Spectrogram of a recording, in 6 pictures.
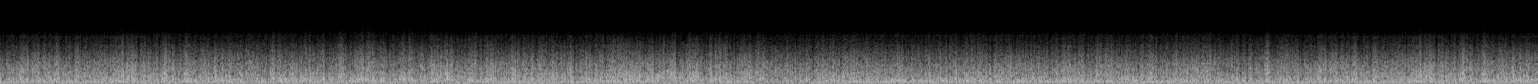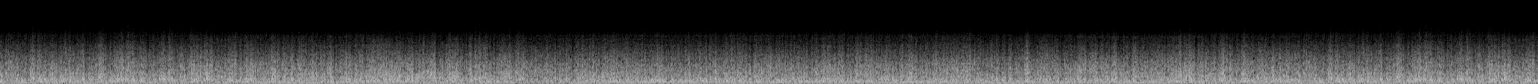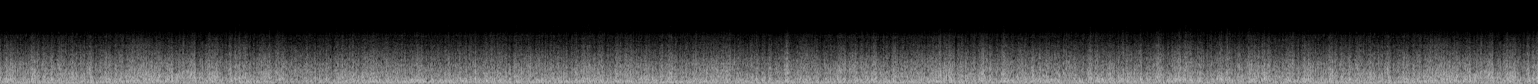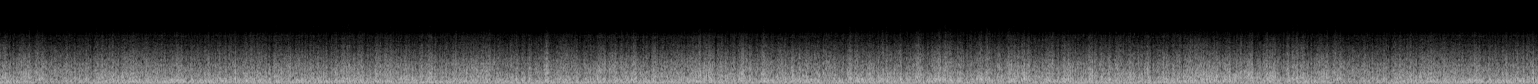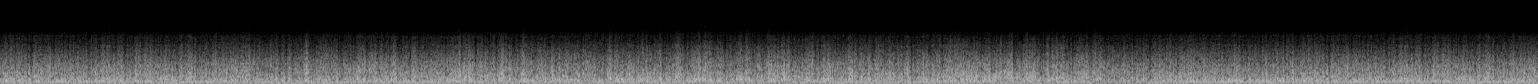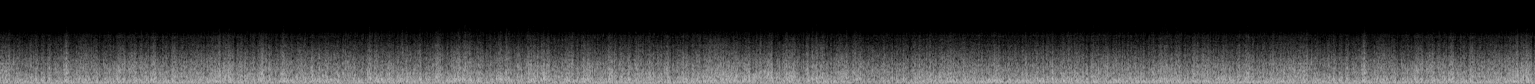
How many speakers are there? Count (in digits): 0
